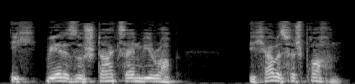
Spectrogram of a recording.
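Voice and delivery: put-on high, resolute young girl's voice; high-voiced girlish resolve; determined girl. A narrator's reading. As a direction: pitch it high and declare it like a promise. Girl voicing her resolve.

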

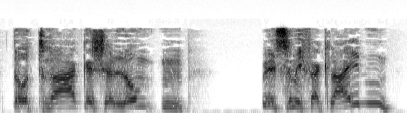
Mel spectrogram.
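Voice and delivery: very high, loud indignation; shrieked, scandalized disgust; outraged scorn. A narrator's reading. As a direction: spit contempt at the gift. Brother scorns the gift, outraged.

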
